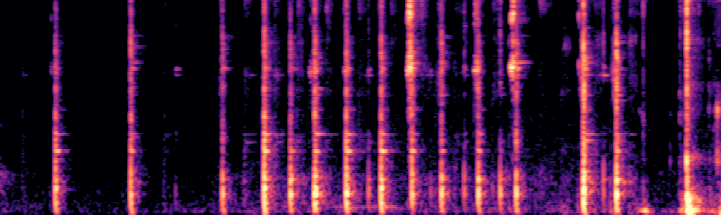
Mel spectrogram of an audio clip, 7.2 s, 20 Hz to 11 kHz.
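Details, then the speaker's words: 2015 Ford F250 starter removed and bench-tested: drive worked by hand gives irregular dry clacks about once a second, rough not smooth; owner suspects dried-out pivot points and dirt contamination rather than weak solenoid. "it's not sort of smooth either so"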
